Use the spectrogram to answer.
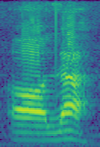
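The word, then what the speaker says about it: لا: Listen to the way I'm pronouncing the fatha. Like similar to bat or cat or hat. Right. Very similar sounding.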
